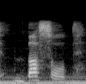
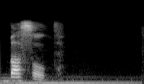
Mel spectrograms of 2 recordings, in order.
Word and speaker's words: bustled: The word is bustled. The T is silent. Bustled.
